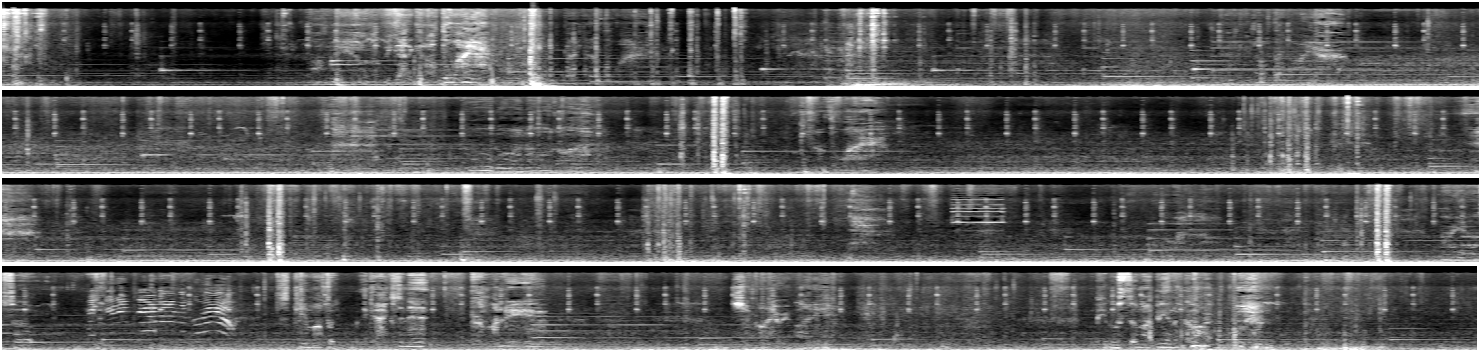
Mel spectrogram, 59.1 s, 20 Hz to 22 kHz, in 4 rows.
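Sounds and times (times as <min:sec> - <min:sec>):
car engine and road rumble: 0:00.0 - 0:59.0
music: 0:00.0 - 0:59.0.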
